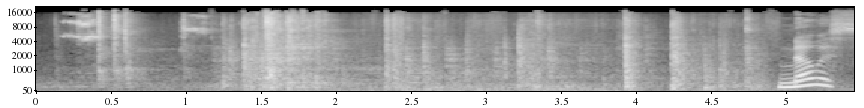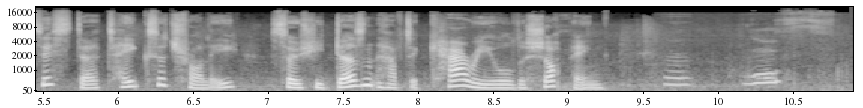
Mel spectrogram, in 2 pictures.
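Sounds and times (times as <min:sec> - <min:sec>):
supermarket automatic doors sliding open: 0:00.0 - 0:05.0
busy store noise: 0:00.0 - 0:10.6
speech: 0:05.0 - 0:09.4.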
